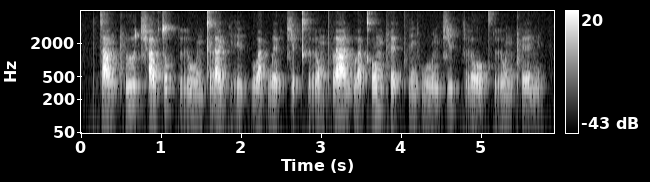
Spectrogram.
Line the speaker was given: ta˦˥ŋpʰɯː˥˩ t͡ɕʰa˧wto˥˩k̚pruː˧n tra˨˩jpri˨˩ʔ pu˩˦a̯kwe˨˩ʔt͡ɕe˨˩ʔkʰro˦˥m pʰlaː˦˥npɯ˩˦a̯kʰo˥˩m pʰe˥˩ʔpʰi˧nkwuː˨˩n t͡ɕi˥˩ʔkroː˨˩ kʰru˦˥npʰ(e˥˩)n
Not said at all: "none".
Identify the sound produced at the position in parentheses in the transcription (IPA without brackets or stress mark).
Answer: e˧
